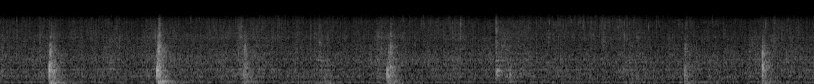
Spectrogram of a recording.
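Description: Ground-meat filling with nuts, raisins and candied fruit sizzling steadily in a frying pan while a wooden spoon stirs it, knocking and scraping against the pan about seven times at uneven intervals.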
